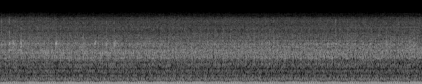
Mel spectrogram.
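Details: Honda D15Z6 engine at cold idle: a light, uneven tapping over a steady hum. The cold-start knock fades after about 30 seconds of running; its cause is unknown.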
